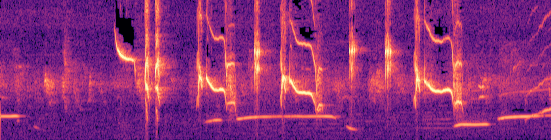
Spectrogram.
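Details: A pet orange-headed thrush, kept since young, in energetic, varied song: high descending whistles, sharp clicking notes and long level whistles, delivered in quick bursts with short pauses.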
